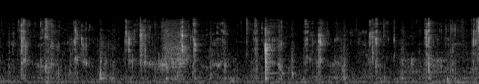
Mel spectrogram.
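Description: Close-up crunching and chewing of crisp deep-fried dynamite rolls: many short, irregular crackles of the fried wrapper being bitten and chewed.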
